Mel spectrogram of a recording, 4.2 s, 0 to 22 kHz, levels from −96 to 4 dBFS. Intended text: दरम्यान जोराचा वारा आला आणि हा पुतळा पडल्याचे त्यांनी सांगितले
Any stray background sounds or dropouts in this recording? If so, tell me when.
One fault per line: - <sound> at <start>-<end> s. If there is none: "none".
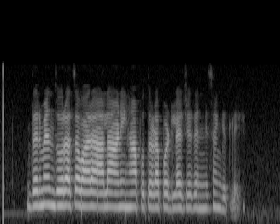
none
